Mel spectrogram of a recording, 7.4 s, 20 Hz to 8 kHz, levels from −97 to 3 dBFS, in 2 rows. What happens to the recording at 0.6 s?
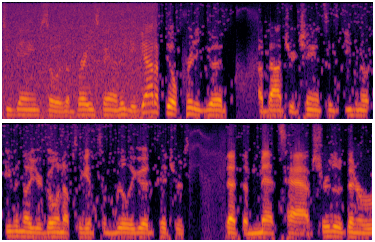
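Nothing goes wrong at 0.6 s: the speech passes through intact, with only the steady room noise beneath it and the usual band limit of the call path.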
